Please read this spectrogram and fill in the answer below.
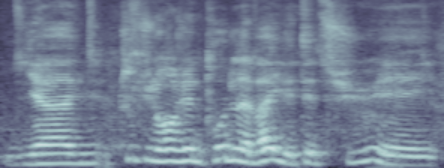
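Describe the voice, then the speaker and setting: A man's voice: fairly high pitch, quick pace, a little mellow. A man giving casual game commentary as a co-host, explaining things informally with hesitant phrasing. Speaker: let's play co-commentator, guide. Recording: distant mic, faint background noise.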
